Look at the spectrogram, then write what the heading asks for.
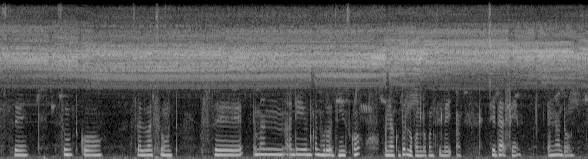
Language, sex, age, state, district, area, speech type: Santali, female, 18-30, Jharkhand, Seraikela Kharsawan, rural, spontaneous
